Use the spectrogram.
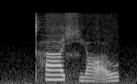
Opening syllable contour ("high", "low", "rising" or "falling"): high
